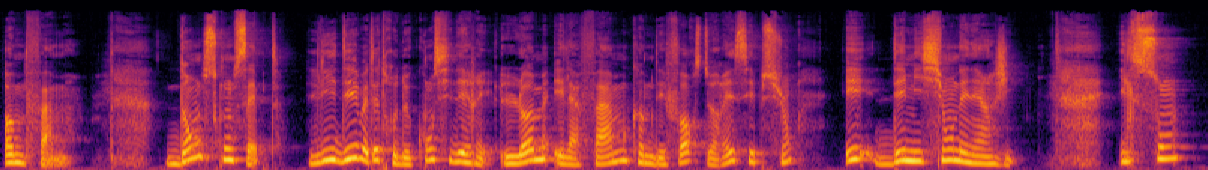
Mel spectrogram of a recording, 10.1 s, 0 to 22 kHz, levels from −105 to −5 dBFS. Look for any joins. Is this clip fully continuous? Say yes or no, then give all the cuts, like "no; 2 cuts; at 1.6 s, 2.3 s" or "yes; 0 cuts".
no; 1 cut; at 2.5 s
